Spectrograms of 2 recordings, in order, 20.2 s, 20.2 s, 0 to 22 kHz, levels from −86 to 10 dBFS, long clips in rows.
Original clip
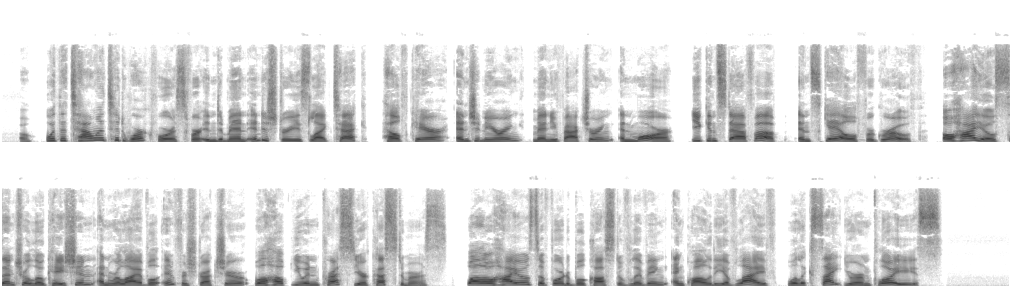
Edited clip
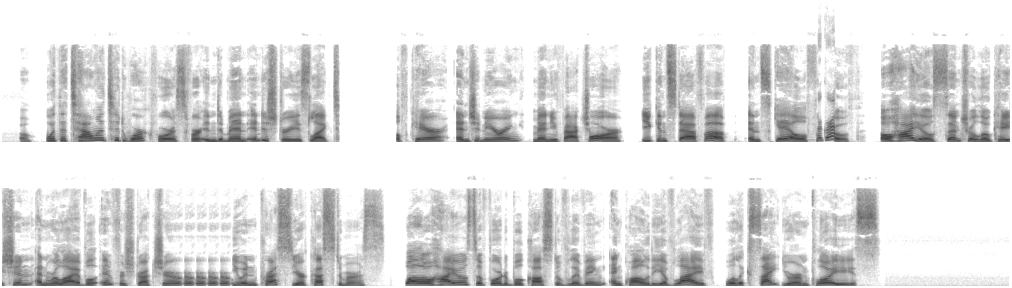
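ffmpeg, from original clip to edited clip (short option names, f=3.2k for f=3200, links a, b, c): -filter_complex "[0:a]asplit=11[a][b][c][d][e][f][g][h][i][j][k];[a]atrim=end=3.37,asetpts=PTS-STARTPTS,afade=t=out:st=3.366:d=0.004:c=hsin[l];[b]atrim=start=3.37:end=3.95,asetpts=PTS-STARTPTS,volume=0[m];[c]atrim=start=3.95:end=5.882,asetpts=PTS-STARTPTS,afade=t=in:d=0.004:c=hsin[n];[d]atrim=start=6.378:end=8.664[o];[e]atrim=start=8.66:end=8.95,asetpts=PTS-STARTPTS,asetrate=75411,aresample=44100[p];[f]atrim=start=8.946:end=12.532[q];[g]atrim=start=12.408:end=12.532[r];[h]atrim=start=12.408:end=12.532[s];[i]atrim=start=12.408:end=12.532[t];[j]atrim=start=12.408:end=12.532[u];[k]atrim=start=13.008[v];[l][m][n]concat=n=3:v=0:a=1[w];[w][o]acrossfade=d=0.004:c1=hsin:c2=hsin[x];[x][p]acrossfade=d=0.004:c1=hsin:c2=hsin[y];[y][q]acrossfade=d=0.004:c1=hsin:c2=hsin[z];[z][r]acrossfade=d=0.004:c1=hsin:c2=hsin[aa];[aa][s]acrossfade=d=0.004:c1=hsin:c2=hsin[ab];[ab][t]acrossfade=d=0.004:c1=hsin:c2=hsin[ac];[ac][u]acrossfade=d=0.004:c1=hsin:c2=hsin[ad];[ad][v]acrossfade=d=0.004:c1=hsin:c2=hsin"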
